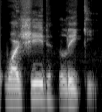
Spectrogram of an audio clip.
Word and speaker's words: Wajid Leaky: That's how you say it, Chris. You're always worried you mispronounced, but it's Wajid Leaky.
